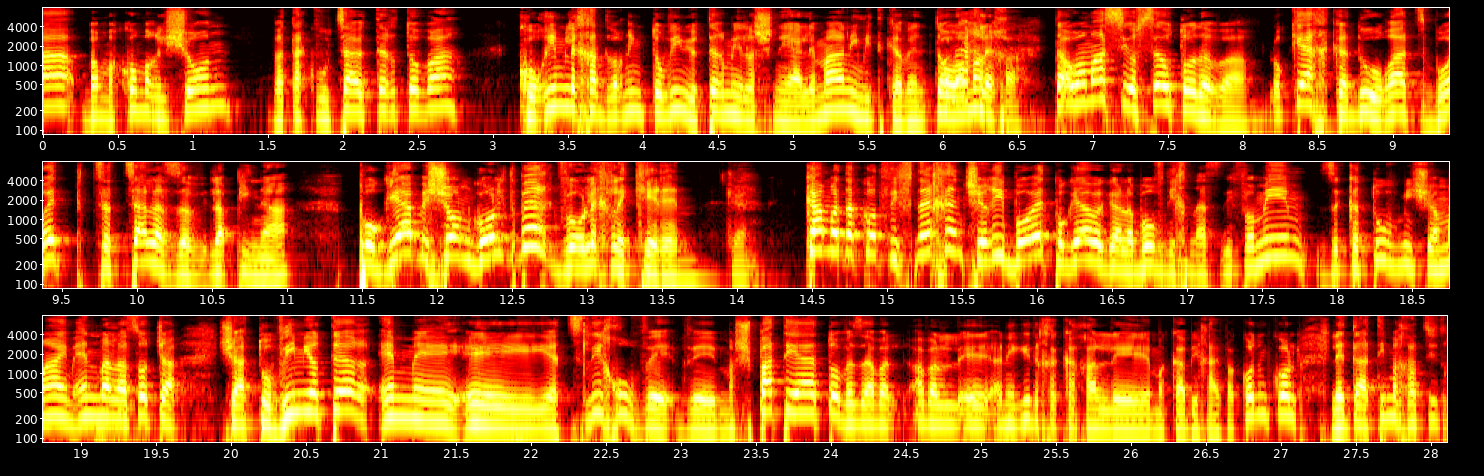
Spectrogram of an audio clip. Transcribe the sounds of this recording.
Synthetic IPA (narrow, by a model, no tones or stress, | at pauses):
abamako̞maʁiʃo̞n | veat̪akvut͡sajo̞t̪eʁt̪o̞va | kʰo̞ʁimle̞χad̪vaʁimt̪o̞vimjo̞t̪e̞ʁmilaʃniale̞maːnimit̪kave̞nt̪aaaeat̪awamasio̞se̞o̞t̪o̞d̪ava̰ʁlo̞ke̞aχkaduʁʁat͡sbo̞e̞t̪̚pt͡sat͡salazvlapina | po̞ɡe̞abe̞ʃo̞nɡo̞ld̪be̞ʁɡveo̞le̞χle̞kʰeʁḛnke | kamad̪ako̞t̪lifne̞χe̞nʃeʁibo̞et̪̚po̞ɡeabeɡalabo̞vniχnaslifamimze̞kat̪uvmiʃamaime̞nmalaːso̞t̪ʃea | ʃeat̪o̞vimjo̞t̪e̞ʁemeejat͡sliχuvevemaʃpat̪ajaat̪o̞vezeavala̰valea̰nijaɡid̪leχakaχalemakabiχajfako̞d̪e̞mko̞lle̞d̪aːt̪imaχat͡sit̪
